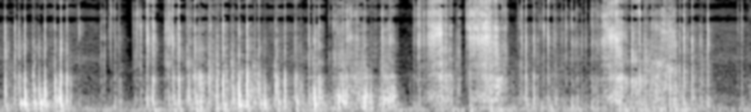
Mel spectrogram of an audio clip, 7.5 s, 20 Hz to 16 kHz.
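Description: Fingertips and long black acrylic nails tap and scratch solid oak-grain wooden floorboards, with a metal ring worn on the hand. A fast run of dry, sharp clicking taps centered around 1.2 kHz fills the first half, giving way to bright, hissy scratching bursts mixed with more tapping. Each hit dies away almost instantly, leaving little low end.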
